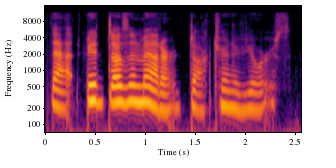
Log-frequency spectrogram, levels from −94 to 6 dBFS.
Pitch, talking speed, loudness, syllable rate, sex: 220 Hz, 165 wpm, -17 LUFS, 4.4 syllables/s, female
